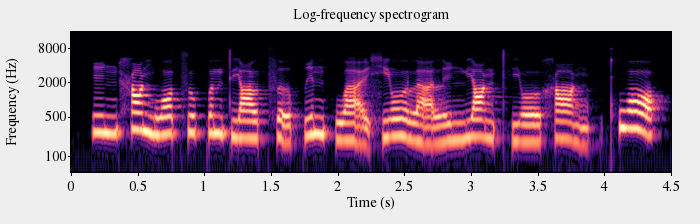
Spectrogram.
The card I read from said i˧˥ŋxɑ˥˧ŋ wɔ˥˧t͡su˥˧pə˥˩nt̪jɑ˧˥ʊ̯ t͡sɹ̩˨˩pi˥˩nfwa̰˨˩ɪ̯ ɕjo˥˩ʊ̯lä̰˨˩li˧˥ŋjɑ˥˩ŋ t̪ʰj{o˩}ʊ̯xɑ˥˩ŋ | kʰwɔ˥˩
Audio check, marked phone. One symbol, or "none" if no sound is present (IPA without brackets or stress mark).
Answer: o˧˥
